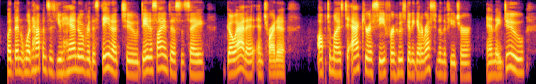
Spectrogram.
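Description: A woman speaks at a fairly quick pace with an American accent and fairly even intonation. It is a normal speaking voice. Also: fairly low pitch for a woman. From US Northeast, Massachusetts. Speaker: data scientist and author. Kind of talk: interview.

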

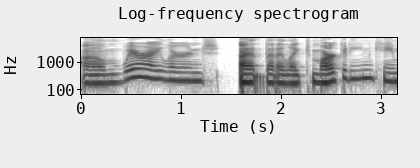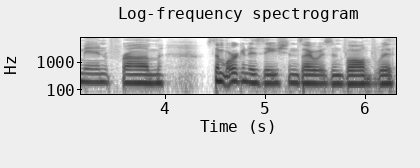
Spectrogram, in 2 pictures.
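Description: Medium-pitched woman with a Midwestern American accent, ordinary pitch variation, a moderate pace, and dry, close sound with no echo. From US Midwest (Evansville, Indiana). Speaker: product marketing manager. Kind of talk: casual chat.

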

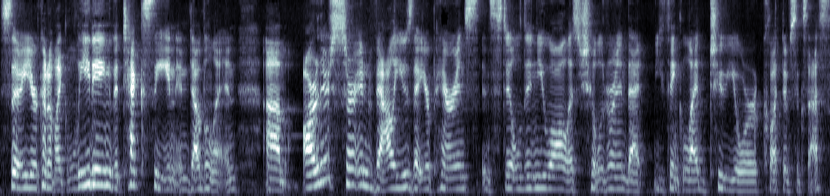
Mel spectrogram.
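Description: A woman speaks in a normal speaking voice, fairly low in pitch, at a moderate pace with hardly any pauses. Her pitch variation is ordinary, while her loudness swings a lot. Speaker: podcast host. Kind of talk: casual interview.

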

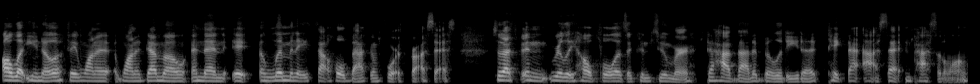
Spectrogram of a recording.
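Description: Fairly low in pitch, a woman talks at a very fast pace with hardly any pauses and ordinary pitch variation against a quiet background. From Sonora, California. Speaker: marketing director guest. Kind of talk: interview conversation.

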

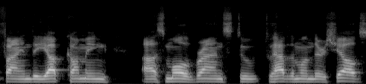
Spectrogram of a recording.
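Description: A man talks at a moderate pace and medium pitch. The sound is dry and close, with no echo. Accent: Spanish. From Mexico (Cancun). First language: Spanish. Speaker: e-commerce seller and co-founder. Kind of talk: interview. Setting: live stream. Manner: halting, many repetitions.

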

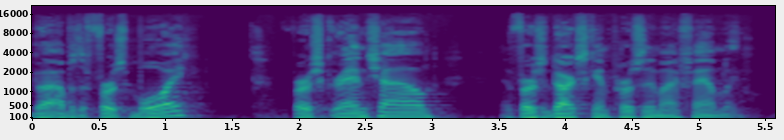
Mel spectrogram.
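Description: A man's unremarkable speaking voice sits at a fairly low pitch, with ordinary pitch variation and a moderate pace. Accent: American. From Indiana, Connersville. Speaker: business consultant. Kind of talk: interview storytelling. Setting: studio.

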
